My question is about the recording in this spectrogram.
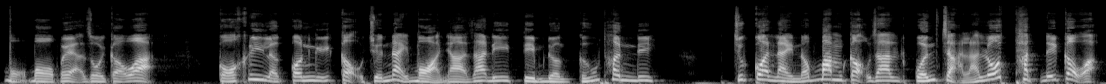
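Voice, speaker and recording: A man's voice: a little high, lively intonation, normal speed, dry recording, studio quality, voice pushed up. Man doing a stammering panicky old helper. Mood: panicked. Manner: stammering, lamenting.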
